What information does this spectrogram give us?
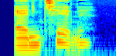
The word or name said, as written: antænde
